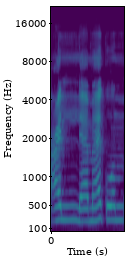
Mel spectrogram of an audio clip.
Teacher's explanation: عین جو ہے آپ کے گلے کے درمیان سے اس کی آواز آنی چاہیے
